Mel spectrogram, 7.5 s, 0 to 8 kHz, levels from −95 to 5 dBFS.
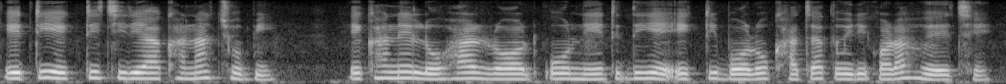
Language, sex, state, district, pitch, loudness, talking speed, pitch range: Bengali, female, West Bengal, Cooch Behar, 200 Hz, -16 LUFS, 125 wpm, 185-210 Hz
